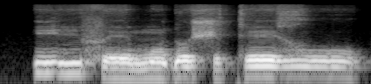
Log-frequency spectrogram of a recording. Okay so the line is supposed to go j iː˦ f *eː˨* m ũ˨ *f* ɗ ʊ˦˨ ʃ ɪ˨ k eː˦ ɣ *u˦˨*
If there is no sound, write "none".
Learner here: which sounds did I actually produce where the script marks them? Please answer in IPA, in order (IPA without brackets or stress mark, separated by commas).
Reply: eː˨, none, u˦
